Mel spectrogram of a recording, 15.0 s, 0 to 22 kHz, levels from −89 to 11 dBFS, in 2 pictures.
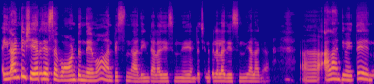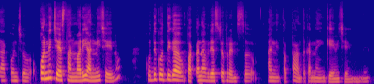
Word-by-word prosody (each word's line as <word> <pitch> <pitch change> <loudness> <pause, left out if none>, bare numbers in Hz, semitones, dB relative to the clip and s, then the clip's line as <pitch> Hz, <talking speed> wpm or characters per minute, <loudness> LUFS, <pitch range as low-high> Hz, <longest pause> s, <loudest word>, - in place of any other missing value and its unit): ఇలాంటివి 330 +5 +5
షేర్ 255 0 +8
చేస్తే 255 -1 +5
బాగుంటుందేమో 200 -1 +1 0.2
అనిపిస్తుంది 185 -2 -7
అదేంటి 155 +2 -9
అలా 150 0 -5
జేసింది? 155 0 -9
అంటే 155 +2 -8
చిన్నపిల్లలా 165 +1 -4
జేసింది 160 +1 -7
అలాగా. 150 0 -11 0.8
ఆహ్, 175 0 -6 0.2
అలాంటివైతే 235 -1 0 0.3
నాకు 185 0 -8
కొంచెం, 180 -1 -7 0.3
కొన్ని 285 +3 +8
చేస్తాను 205 -5 +4
మరీ 195 +5 +4
అన్నీ 185 +3 -2
చేయను. 165 - -4 0.6
కొద్ది 210 +4 -1
కొద్దిగా 225 -1 +5 0.2
పక్కన 185 +2 -1 0.2
బెస్ట్ 175 +1 0
ఫ్రెండ్స్ 160 -1 -8 0.5
అని 165 -1 -7
తప్ప 140 0 -15
అంతకన్నా 155 +1 -10
ఇంకేమి 140 -2 -7
చేయన్నేను. 140 +3 -13
180 Hz, 125 wpm, -23 LUFS, 155-215 Hz, 0.8 s, షేర్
